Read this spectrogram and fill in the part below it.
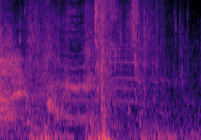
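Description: A fist strikes a body with a wet thud.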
